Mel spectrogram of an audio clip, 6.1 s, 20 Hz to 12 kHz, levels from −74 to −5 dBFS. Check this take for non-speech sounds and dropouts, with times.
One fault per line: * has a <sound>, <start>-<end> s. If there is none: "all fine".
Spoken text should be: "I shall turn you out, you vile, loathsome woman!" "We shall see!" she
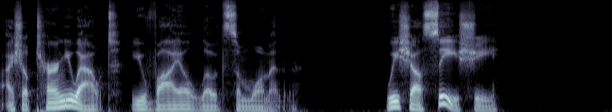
all fine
